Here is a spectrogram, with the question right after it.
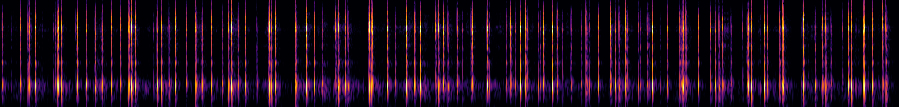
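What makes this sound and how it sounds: Fingertips and long nails tap and scratch on hollow light-blue paper cups placed over microphone ears. The result is a rapid, uneven stream of dry, hollow taps with a boxy midrange tone and bright clicky edges, each dying away almost instantly. Short scratchy bursts are mixed in, and there are brief pauses between clusters.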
